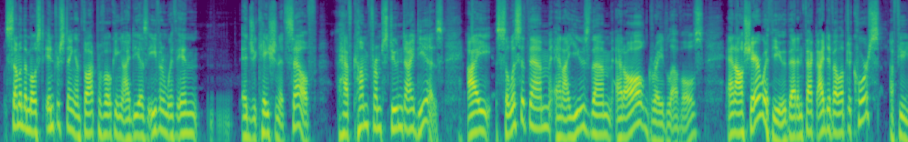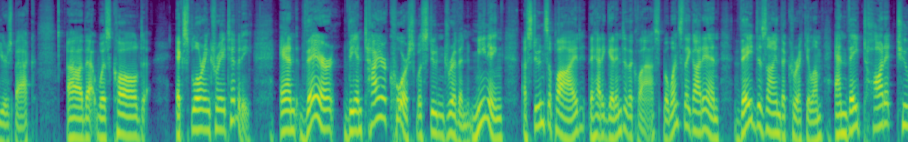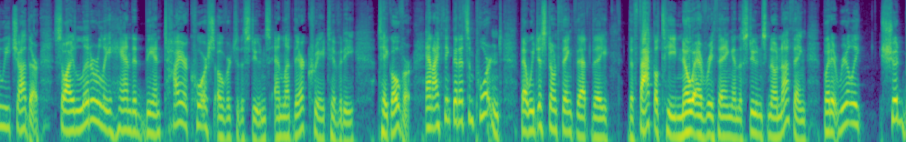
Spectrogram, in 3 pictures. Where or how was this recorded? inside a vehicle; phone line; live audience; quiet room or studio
quiet room or studio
